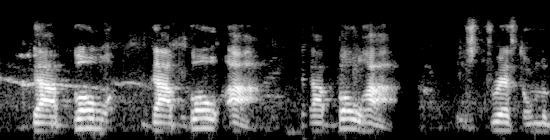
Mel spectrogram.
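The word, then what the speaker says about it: גָּבֹהַּ: And the next one says Gaboa.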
